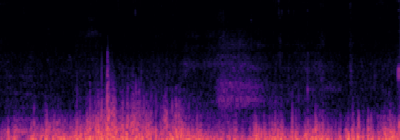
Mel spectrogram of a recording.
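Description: Loud, uneven low rumble of wind buffeting a phone microphone, with the crunch of footsteps on dry, gravelly dirt.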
